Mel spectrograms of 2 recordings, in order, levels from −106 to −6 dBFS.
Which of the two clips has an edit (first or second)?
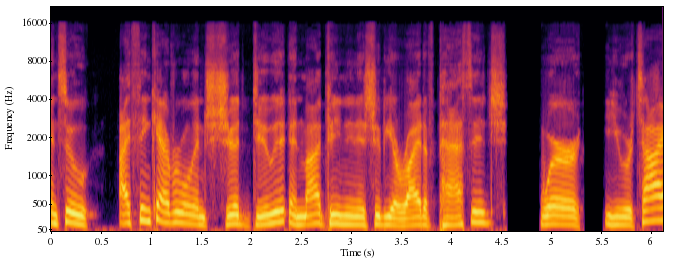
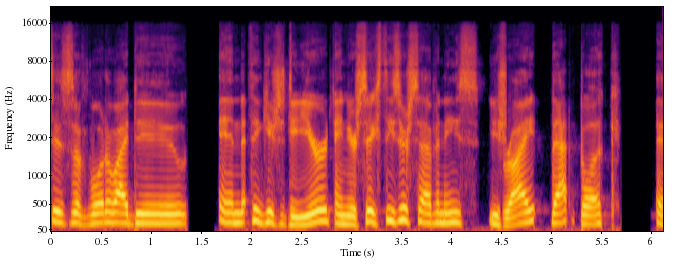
second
